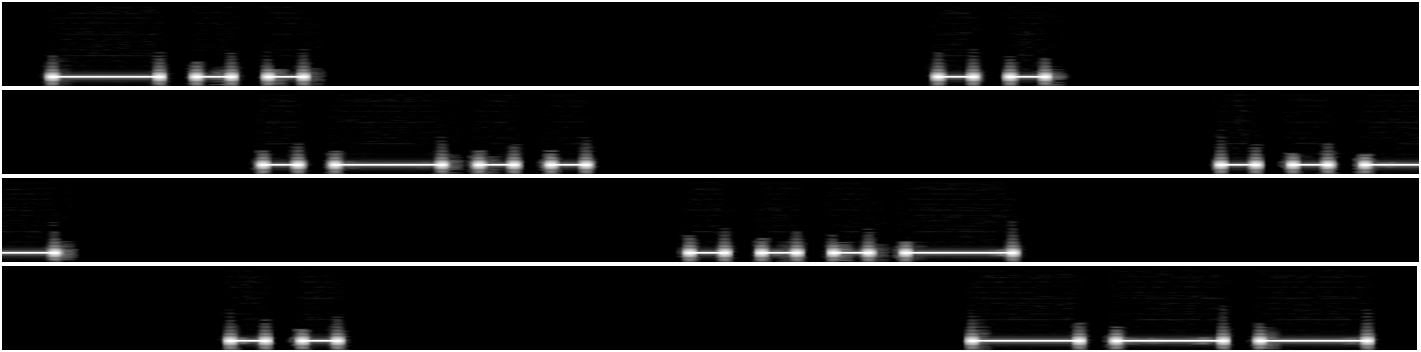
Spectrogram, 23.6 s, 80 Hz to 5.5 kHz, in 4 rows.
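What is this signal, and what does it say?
Morse code, heard as a keyed tone, about 8 wpm, spaced as for 3 wpm, 680 Hz. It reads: DILUVIO
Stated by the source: Morse training text at 8 ppm for Brazilian class B amateur radio telegraphy exams, from Portal do CW, PY2BRL.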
